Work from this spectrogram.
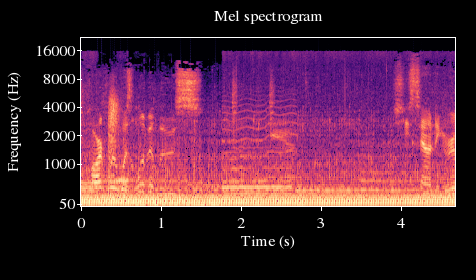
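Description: A Toyota Mark II JZX100 idles with a refitted Tomy exhaust, giving a loud, steady, deep burbling drone throughout, while a person talks over it.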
